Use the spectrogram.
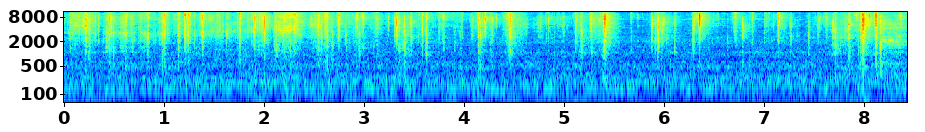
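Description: Tape is handled close up for ASMR, with soft crinkling, peeling and tapping sounds arriving in irregular bursts over quiet background.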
